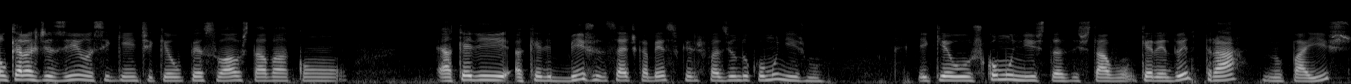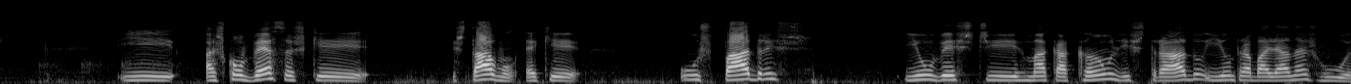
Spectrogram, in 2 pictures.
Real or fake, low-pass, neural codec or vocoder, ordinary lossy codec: real; none; none; none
